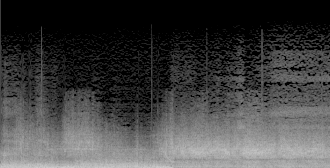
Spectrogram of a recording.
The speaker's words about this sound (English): Ooh, that was a fancy one. A little cursive missile.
